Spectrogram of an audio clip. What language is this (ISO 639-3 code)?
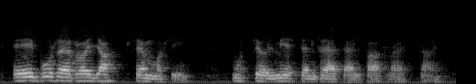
fin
